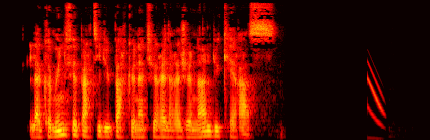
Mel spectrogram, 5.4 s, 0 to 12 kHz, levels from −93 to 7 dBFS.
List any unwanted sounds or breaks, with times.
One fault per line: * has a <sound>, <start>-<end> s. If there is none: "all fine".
* has a chirp, 4.6-4.8 s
